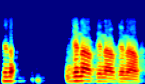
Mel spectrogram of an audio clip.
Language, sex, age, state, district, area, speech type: Kashmiri, male, 30-45, Jammu and Kashmir, Baramulla, urban, conversation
